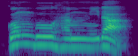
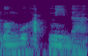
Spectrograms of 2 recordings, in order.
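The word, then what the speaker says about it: 공부합니다: gini ya gungbu Hamnida tulisannya gongbu hapnida ya Enggak kan B di akhir harusnya berbunyi P tapi karena bertemu dengan Nen di sini maka bnya dibaca m otomatis nanti teman-teman membacanya adalah Hamid bukan gongbnida seperti itu oke lanjut yang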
